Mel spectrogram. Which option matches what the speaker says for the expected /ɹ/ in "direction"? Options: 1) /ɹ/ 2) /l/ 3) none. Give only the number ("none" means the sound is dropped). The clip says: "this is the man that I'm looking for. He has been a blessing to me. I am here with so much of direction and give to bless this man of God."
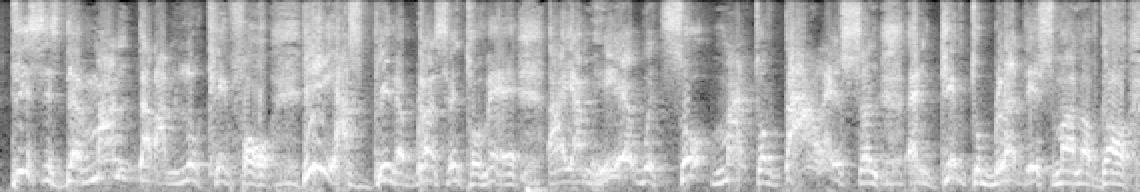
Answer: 2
